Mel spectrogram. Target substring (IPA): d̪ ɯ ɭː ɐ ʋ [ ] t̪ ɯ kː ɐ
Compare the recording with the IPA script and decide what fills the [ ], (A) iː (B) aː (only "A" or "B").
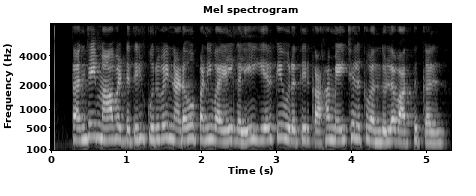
B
